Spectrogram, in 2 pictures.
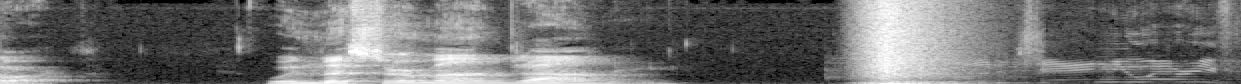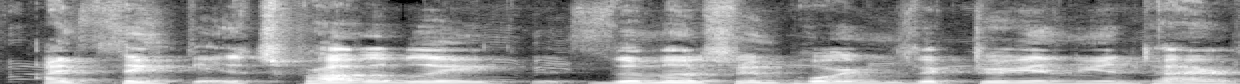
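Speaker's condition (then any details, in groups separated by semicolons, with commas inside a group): Parkinson's disease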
